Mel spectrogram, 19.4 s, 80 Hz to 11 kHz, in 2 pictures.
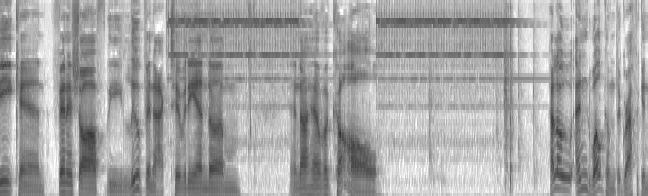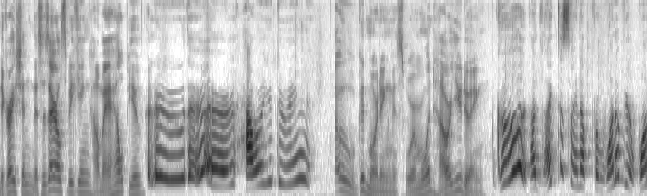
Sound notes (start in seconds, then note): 2.5 rings; 7.2 ring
